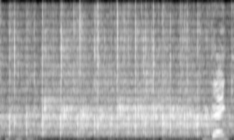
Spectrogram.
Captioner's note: applause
